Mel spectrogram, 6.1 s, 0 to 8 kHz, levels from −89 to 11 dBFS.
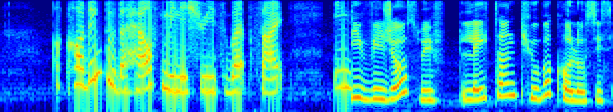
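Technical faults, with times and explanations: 0.00–3.51 s, planar audio read as interleaved: the speech takes on a robotic buzz at about 62.5 Hz with no clear octave jump. Each 16 ms block of the stereo stream is stored as a run of left samples followed by a run of right samples, but it is read as alternating left-right pairs. Every block therefore plays twice at double speed, left half then right half. With blocks this short, which fits a 256-sample block size, the repeats fuse into a buzz at the block rate rather than an audible octave shift.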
